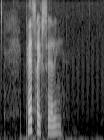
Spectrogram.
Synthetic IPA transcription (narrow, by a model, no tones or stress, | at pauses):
pʰæt͡sʰʁiɡ̥sæle̝ŋ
